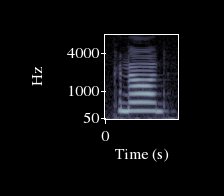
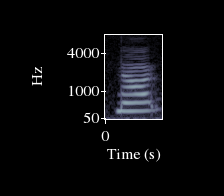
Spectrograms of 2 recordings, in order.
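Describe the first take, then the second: First: The word begins with a hard G sound. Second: The word begins with a plain N sound. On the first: The speaker calls it wrong. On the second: The speaker calls it right.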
